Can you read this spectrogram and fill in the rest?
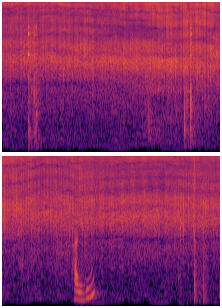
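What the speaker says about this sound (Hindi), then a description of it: "इसके बाद इसमें डालते हैं कलौंजी के साथ इसमें डालते हैं थोड़ा सा ज़ीरा, साथ में ये राई के दाने" Nigella, cumin and mustard seeds fry in hot oil for a tarka, giving a soft, steady sizzling hiss broken by a few sharp pops and a brief scrape of stirring.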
